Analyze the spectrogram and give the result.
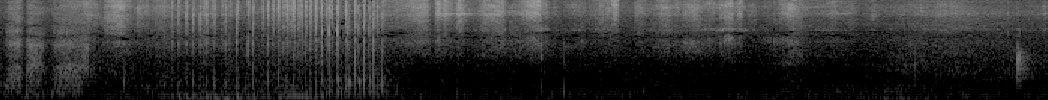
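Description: Two small, solid, light-colored wooden blocks, each palm-sized, are held in both hands close to a binaural microphone and rubbed and scratched against each other with the fingertips. A dense, bright, raspy rubbing swells through the first two seconds, then thins into softer, uneven scratches with a brief sharp click near the end.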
